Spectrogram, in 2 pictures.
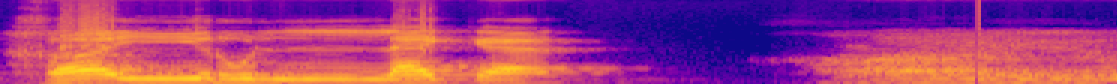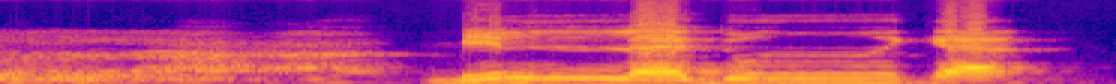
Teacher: dengung ketika bertemu dengan lam dan ro kalau yanmu dia dengung kalau lam dan ro maka tanpa dengung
